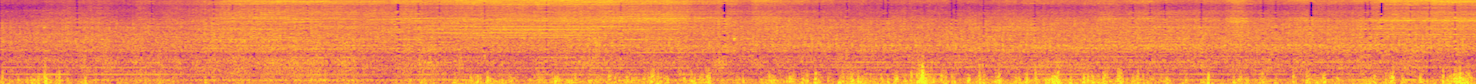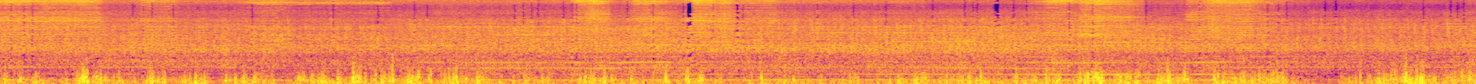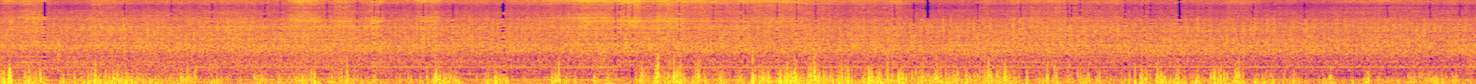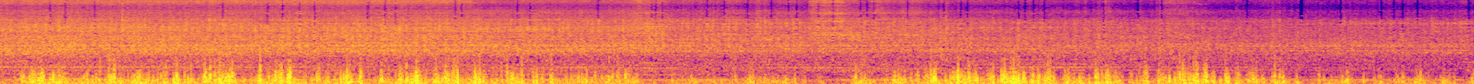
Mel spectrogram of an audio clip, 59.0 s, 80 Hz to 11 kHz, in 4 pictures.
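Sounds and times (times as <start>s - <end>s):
tractor engine running: 0.0s - 59.0s.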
